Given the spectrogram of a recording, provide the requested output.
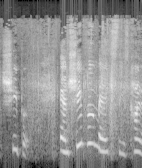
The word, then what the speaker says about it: CiPU: by the company that's that's cipu and it's pronounced sheepo not SEO it's sheepo and sheepo makes these kind of high-end really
